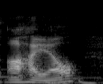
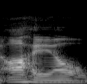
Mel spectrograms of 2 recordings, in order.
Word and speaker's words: Arraial: The third one I'd recommend is Ahael.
